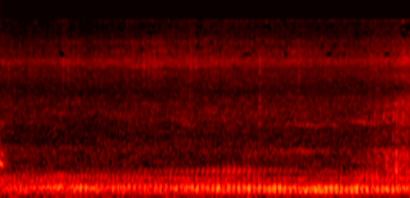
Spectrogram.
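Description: Small motorcycle engine running steadily, slightly louder toward the end.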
